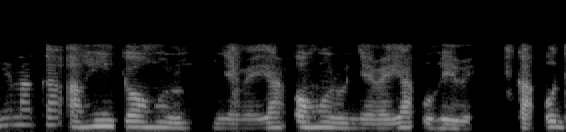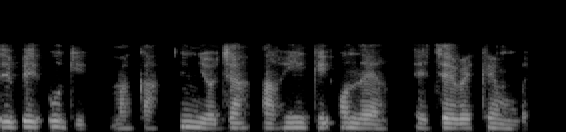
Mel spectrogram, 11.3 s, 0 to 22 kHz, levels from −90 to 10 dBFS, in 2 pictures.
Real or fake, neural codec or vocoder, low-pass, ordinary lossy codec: real; none; 5.4 kHz; Opus, 16 kbps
